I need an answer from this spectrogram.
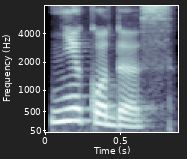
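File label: "некодӧс", Komi, female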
